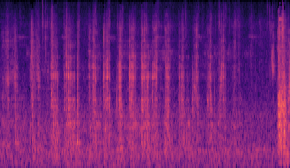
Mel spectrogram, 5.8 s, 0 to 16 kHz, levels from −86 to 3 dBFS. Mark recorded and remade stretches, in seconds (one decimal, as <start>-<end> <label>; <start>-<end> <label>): 0.0-5.8 recorded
